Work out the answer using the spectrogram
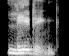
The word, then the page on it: lading: Indian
